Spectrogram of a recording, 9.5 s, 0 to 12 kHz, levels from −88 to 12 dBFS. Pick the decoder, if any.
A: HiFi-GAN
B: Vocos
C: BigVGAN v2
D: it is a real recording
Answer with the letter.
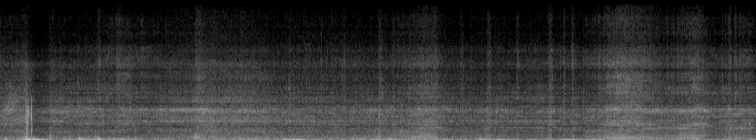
C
